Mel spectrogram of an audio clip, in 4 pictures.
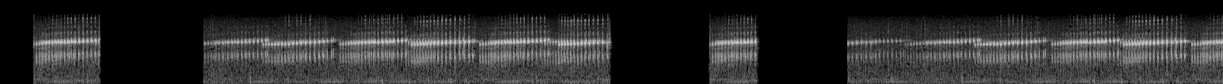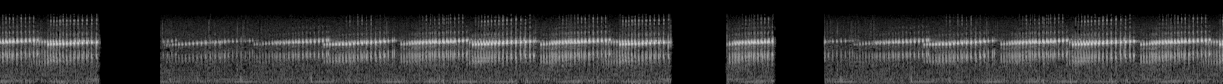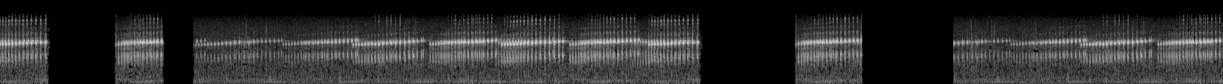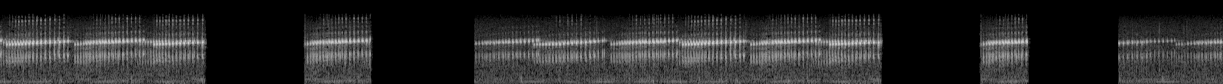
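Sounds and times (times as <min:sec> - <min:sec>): frog calling: 0:00.4 - 0:01.0, 0:02.1 - 0:06.1, 0:07.1 - 0:07.6, 0:08.5 - 0:13.2, 0:13.9 - 0:20.0, 0:20.9 - 0:24.9, 0:25.6 - 0:31.4, 0:32.4 - 0:33.1, 0:34.0 - 0:38.8, 0:39.8 - 0:40.4, 0:41.5 - 0:45.5, 0:46.5 - 0:47.0, 0:47.9 - 0:48.9.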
